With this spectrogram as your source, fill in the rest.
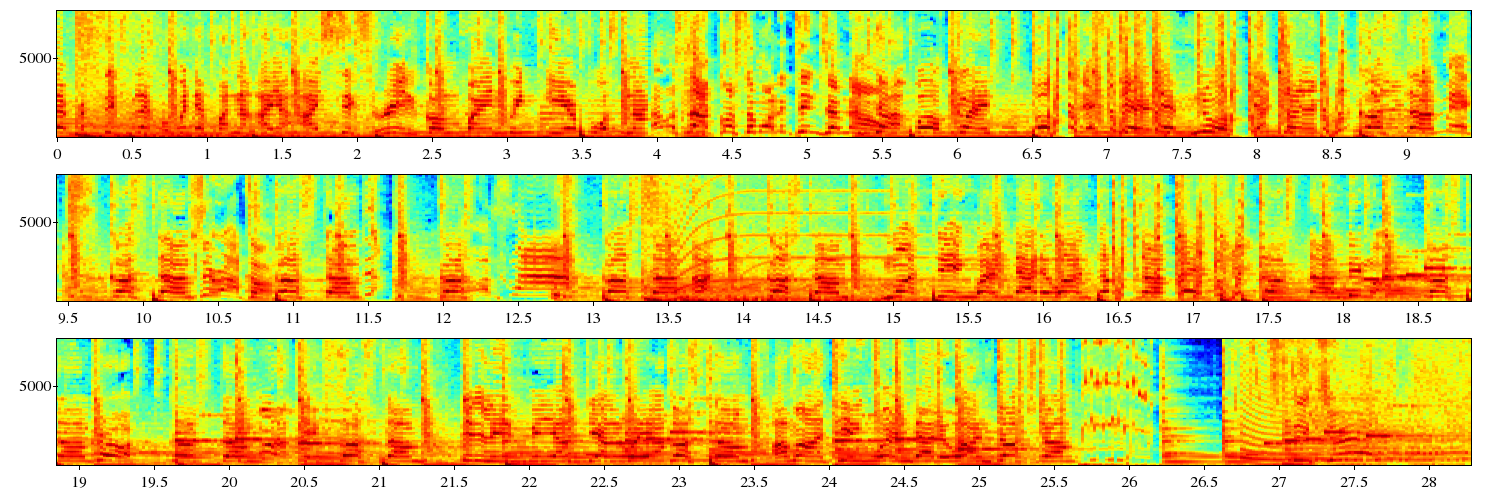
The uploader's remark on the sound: Live audio recording. Jahkno Radio.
